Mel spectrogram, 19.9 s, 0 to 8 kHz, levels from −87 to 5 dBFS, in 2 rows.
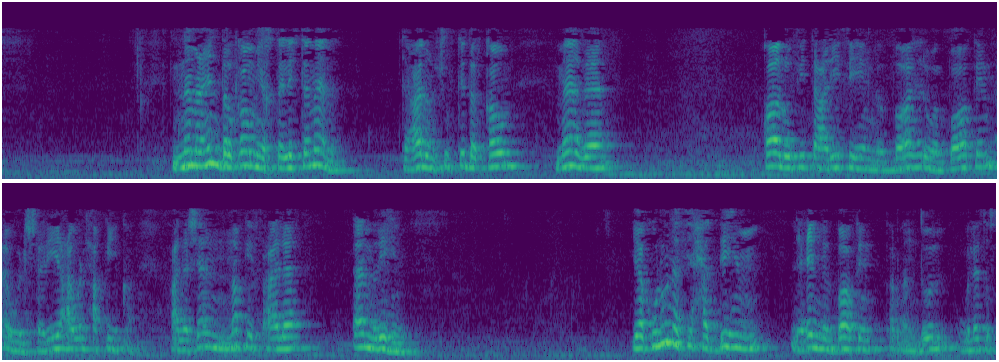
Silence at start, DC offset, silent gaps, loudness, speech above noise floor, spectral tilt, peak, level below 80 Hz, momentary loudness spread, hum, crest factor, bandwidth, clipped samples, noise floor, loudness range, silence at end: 0 s; under 0.1%; none; -30 LUFS; 27 dB; -11 dB/octave; -14 dBFS; -58 dBFS; 18 LU; none; 18 dB; 5.2 kHz; under 0.1%; -56 dBFS; 4 LU; 0 s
